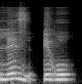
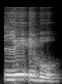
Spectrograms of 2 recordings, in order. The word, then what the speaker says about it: héros: Tu dis laise héros. Donc tu fais une liaison. Non, pas de liaison. Donc si tu fais pas de liaison, tu peux pas dire les tu dois dire les les les héros. Ouais. OK. Mais même au pluriel. Ah bah oui. Oui. Donc les héros, les héroïnes. Hos aspiré. Héroïne non. Pourquoi ?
